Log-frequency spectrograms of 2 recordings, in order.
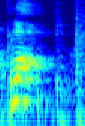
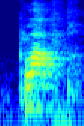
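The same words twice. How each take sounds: First: High popping plop; plop sound effect. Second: A gentler echoing pop; plop sound effect. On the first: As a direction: pop it like a cork. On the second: Second plop, softer. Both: A narrator's reading.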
